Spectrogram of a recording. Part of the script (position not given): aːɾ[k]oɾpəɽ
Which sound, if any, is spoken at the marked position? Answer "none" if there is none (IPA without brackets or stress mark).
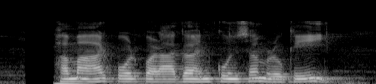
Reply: p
